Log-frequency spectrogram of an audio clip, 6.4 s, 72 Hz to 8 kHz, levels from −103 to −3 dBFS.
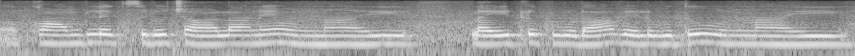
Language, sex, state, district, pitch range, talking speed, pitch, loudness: Telugu, female, Andhra Pradesh, Annamaya, 200-220 Hz, 75 wpm, 205 Hz, -14 LUFS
